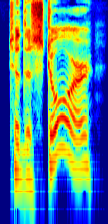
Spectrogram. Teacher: to the store sounds like one long word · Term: connected speech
